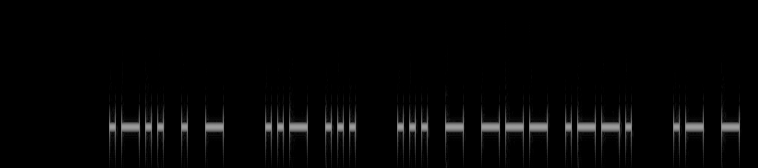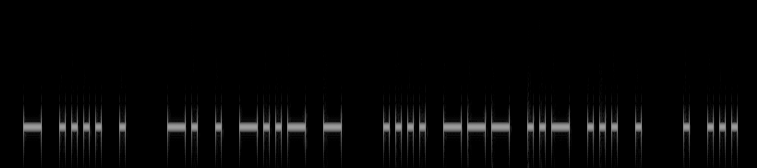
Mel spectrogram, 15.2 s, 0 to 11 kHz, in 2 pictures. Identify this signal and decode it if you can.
Morse code, heard as a keyed tone, about 20 wpm, 700 Hz. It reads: LET US STOP AT THE NEXT HOUSE ES
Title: Sentences from Top 400 Words and Abbreviations 20wpm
